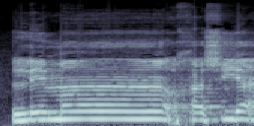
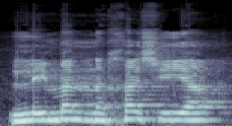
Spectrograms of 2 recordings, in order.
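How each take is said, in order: First: The n is hidden with a light nasal sound. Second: The n is pronounced clearly without nasal holding. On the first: The speaker calls it wrong. "ऐसे नहीं पढ़ेंगे ... इसको कहते हैं इख्फा करना, यानी हल्के से नाक में आवाज को छिपा करके" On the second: The speaker calls it right. "जाहिर करके पढ़ेंगे, इजहार करके"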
